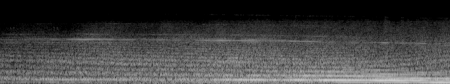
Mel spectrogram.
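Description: A crop-spraying airplane's steady, droning propeller engine hums loudly throughout, swelling slightly toward the end as it passes close overhead.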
